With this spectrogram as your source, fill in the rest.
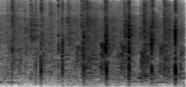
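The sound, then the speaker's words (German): Short burst of audience clapping for a dealer at a Transformers fan convention, faint and loosely scattered, with individual claps standing out from a low, uneven patter. “Kurzer Applaus für Brad Bossers.”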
